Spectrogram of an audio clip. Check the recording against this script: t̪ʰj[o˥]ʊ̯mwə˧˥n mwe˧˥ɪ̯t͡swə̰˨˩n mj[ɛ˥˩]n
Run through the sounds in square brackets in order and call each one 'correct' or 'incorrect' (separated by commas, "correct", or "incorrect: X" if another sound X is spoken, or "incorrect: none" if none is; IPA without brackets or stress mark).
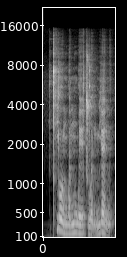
incorrect: o˥˩, correct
